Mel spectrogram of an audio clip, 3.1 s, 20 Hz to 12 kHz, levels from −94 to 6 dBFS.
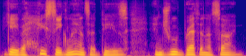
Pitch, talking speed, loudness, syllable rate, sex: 120 Hz, 215 wpm, -15 LUFS, 6.4 syllables/s, male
